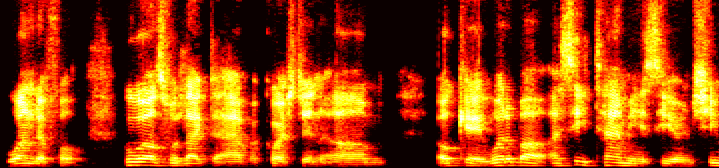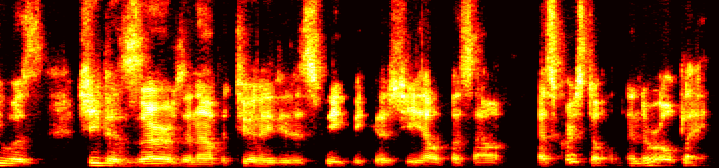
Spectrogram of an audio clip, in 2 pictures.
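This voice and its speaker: A man's voice: on the low side, fairly quick. A man from Jamaica leading a live coaching session for real estate agents, direct and emphatic, often repeating himself.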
